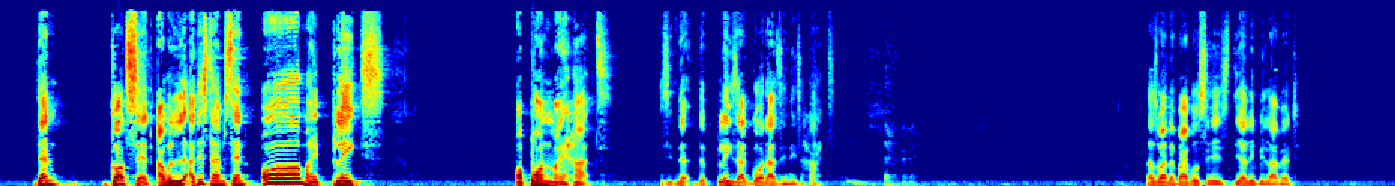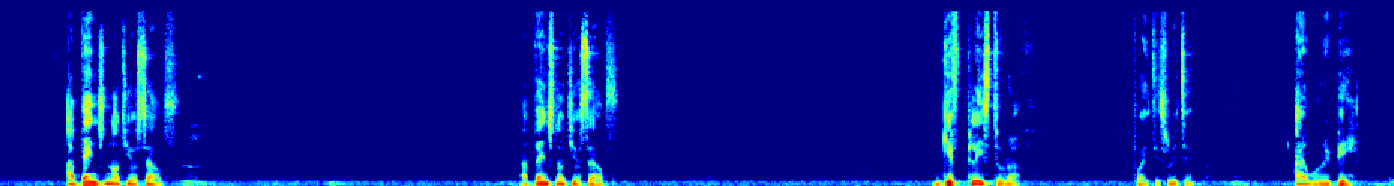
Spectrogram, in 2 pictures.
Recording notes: Preached at the FLOW Service, First Love Church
